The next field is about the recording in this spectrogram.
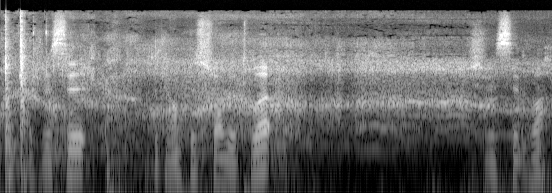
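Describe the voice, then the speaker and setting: A man's voice: on the low side, steady tone, measured pace. A man improvising first-person survival roleplay commentary for a game, thinking aloud in a colloquial, hesitant way. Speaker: gamer, roleplay series creator. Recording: very noisy, loud game ambience. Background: loud ambient noise.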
